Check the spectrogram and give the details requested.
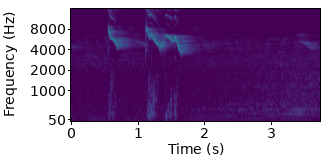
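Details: Captive-bird training audio of white-eye song in the 'ngalas nembak' style: a single shrill falling note, then a longer trilled downward sweep, followed by quiet with faint background hiss.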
